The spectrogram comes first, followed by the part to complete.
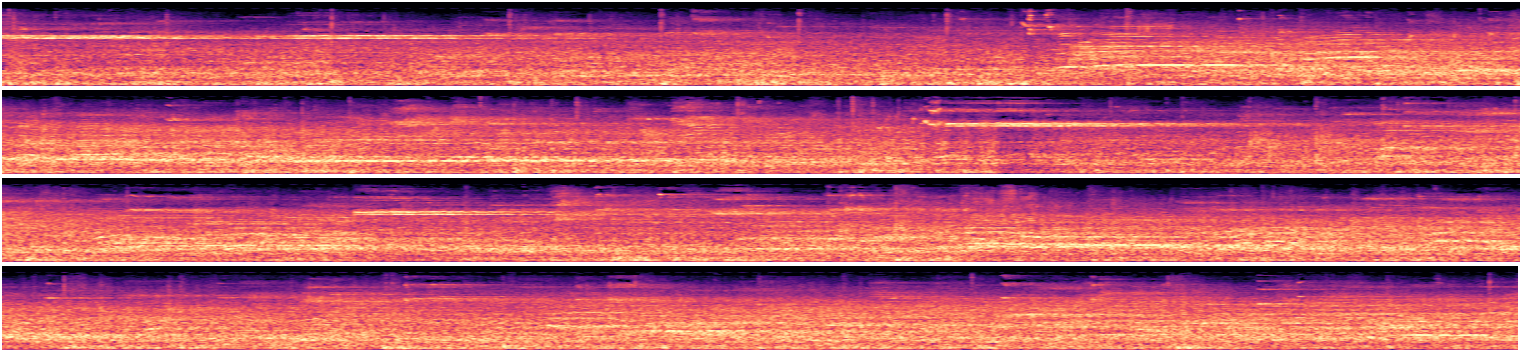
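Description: Basketball being played in a large gymnasium: indistinct voices of players and spectators echoing in the hall, with a ball bouncing on the hardwood floor.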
